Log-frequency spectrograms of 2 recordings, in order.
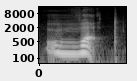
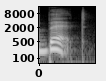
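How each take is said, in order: First: The word begins with a V sound. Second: The word begins with a B sound. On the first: The letter has no dot inside. "this one here makes the V sound" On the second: The letter has a dot inside. "It makes the B sound"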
